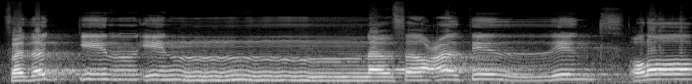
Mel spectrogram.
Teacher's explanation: Fadzakir, kir ini dibaca tipis ya, sebelum ra baris kasrah. Fadzakir in nun mati jumpa dengan nun idgham bi gunnah atau ma'agunnah dibaca dengung. In ditahan bacaan supaya dengung.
